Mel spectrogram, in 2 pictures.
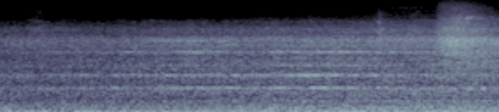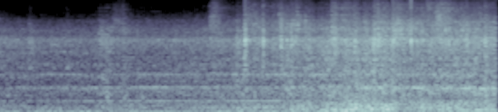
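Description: Canadian National freight train's diesel locomotives approaching, their engine drone with a few steady tones growing steadily louder. About six seconds in, the lead locomotive reaches the camera and a loud clatter of steel wheels over the track joints and diamond crossing takes over.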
